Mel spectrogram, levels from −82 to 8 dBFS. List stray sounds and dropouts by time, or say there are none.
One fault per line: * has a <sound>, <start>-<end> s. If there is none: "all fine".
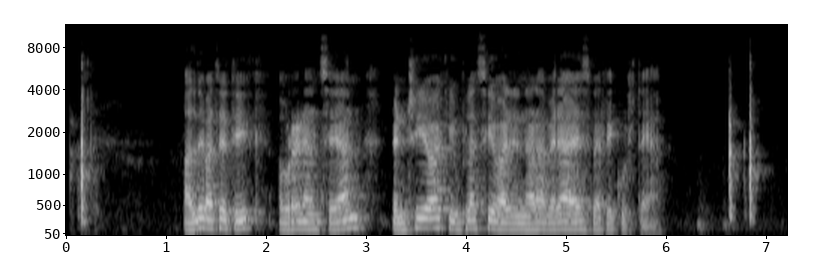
all fine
